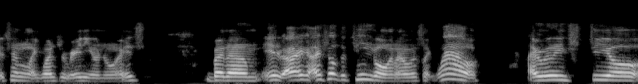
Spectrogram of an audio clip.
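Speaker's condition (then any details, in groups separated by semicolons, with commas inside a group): Cerebral palsy; from birth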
